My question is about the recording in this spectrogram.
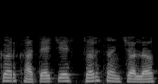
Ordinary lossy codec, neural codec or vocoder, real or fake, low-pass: none; none; real; 3.6 kHz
